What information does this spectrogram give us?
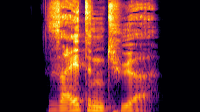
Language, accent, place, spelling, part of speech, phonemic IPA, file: German, Germany, Berlin, Seitentür, noun, /ˈzaɪ̯təntyːɐ̯/, De-Seitentür.ogg
- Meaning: side door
